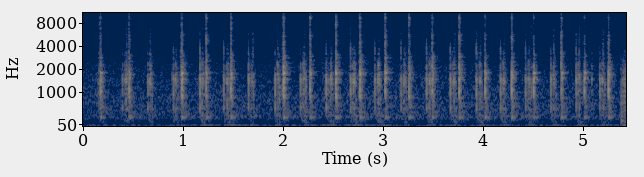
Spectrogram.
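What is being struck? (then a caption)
Small closed cardboard box. Long fingernails of both hands scratch and rub the sides of a small, closed, hollow white-grey cardboard iPhone box resting on a table. About 27 quick, dry, crisp ticks and scrapes come in an uneven rhythm, each dying away almost instantly. The sound is quiet, with a papery midrange and a bright edge.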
